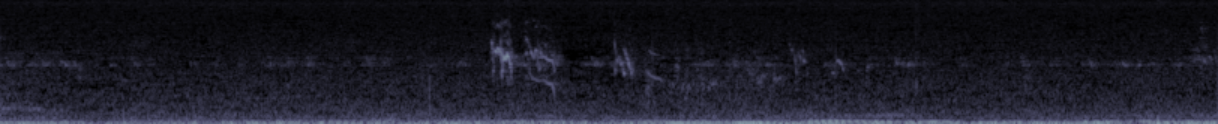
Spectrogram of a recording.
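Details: Happy budgerigar chirping: a short cluster of bright, scratchy warbled chirps partway through, set against a steady low rumbling hum.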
